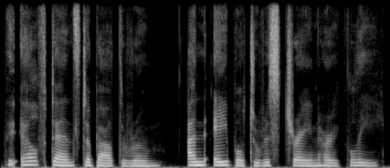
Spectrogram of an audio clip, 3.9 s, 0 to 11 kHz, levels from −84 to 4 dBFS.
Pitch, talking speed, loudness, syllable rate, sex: 190 Hz, 170 wpm, -19 LUFS, 4.5 syllables/s, female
